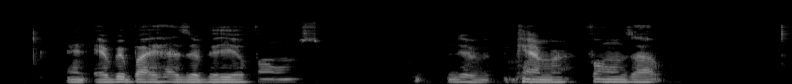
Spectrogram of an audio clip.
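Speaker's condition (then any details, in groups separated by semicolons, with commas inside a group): Multiple sclerosis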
